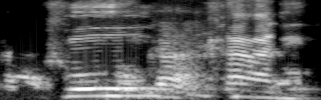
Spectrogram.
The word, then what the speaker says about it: Kumkani: Kumatai, palm hair, Negro, Kumkani. They say Kum like boom with the K. Okay. Kumkani, and like a girl named Connie.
